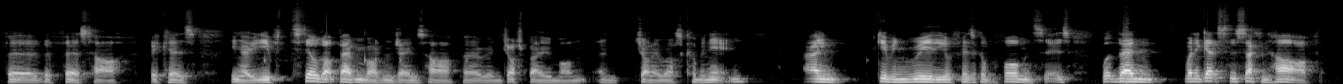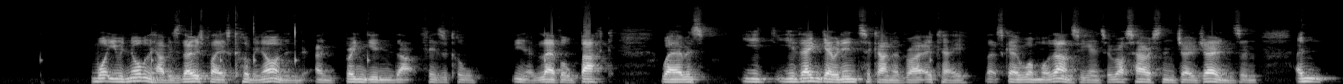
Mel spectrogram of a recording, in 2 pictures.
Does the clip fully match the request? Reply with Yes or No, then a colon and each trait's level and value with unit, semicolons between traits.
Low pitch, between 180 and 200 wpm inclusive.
Yes: low, 115 Hz; average, 185 wpm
